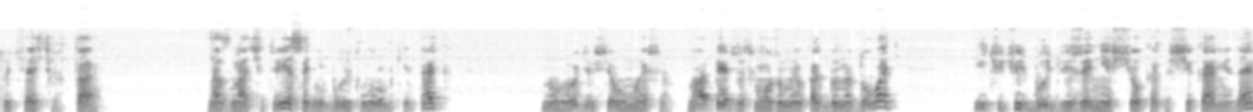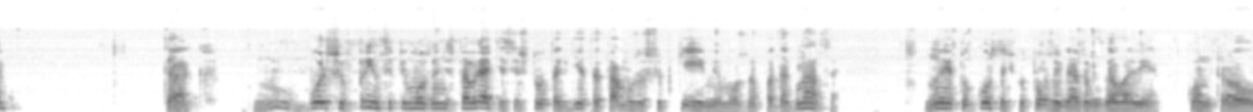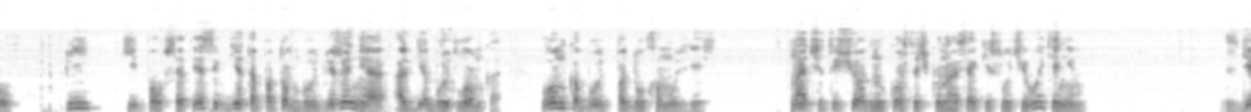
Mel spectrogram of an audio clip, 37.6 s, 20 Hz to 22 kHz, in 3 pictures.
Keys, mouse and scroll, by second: 3.5-11.5 middle drag, 12.7 middle click, 15.3-16.9 middle drag, 18.5-19.8 middle drag, 20.5-21.8 middle drag, 22.2 click, 23.3 shift+click, 25.4 ctrl+p, 28.0 middle click, 29.0 shift+middle click, 32.8 click, 35.7 e.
